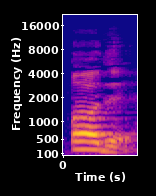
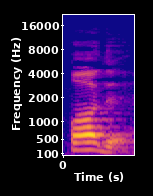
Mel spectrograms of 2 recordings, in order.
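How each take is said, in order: Both takes have the same delivery.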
